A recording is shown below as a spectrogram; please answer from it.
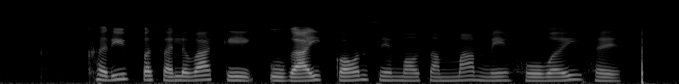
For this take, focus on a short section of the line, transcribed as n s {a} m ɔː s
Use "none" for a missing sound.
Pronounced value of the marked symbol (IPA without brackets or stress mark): e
